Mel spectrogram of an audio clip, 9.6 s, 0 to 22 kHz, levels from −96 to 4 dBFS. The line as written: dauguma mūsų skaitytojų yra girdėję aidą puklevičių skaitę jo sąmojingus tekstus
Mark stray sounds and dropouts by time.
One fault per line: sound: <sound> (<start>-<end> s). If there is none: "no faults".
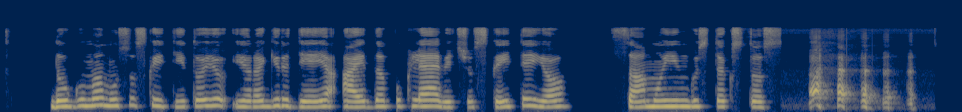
sound: laugh (8.1-9.2 s)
